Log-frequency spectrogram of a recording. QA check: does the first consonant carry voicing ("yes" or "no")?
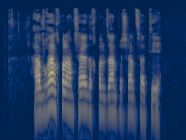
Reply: no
